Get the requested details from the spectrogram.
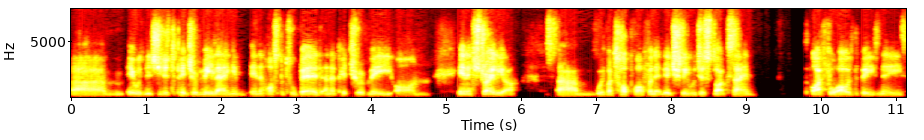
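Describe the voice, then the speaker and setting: A man with a southern English accent, fairly low in pitch, at a fairly quick pace with monotone, flat intonation. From Hertfordshire, England. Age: 20s. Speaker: cancer patient. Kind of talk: interview, personal testimony.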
